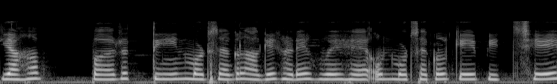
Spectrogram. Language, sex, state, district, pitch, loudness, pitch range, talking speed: Hindi, female, Bihar, Gopalganj, 240 Hz, -22 LUFS, 235-245 Hz, 160 wpm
